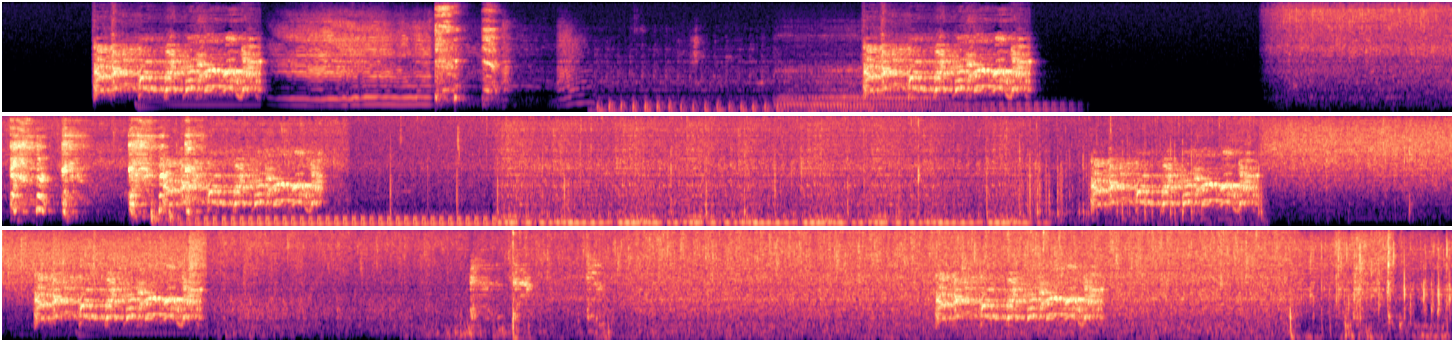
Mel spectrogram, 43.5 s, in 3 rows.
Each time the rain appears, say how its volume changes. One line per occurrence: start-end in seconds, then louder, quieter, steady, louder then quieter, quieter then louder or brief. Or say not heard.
12.6-43.4 louder.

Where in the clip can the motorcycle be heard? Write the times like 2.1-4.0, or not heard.
2.6-10.8, 16.3-25.1.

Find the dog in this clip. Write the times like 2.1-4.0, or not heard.
0.9-2.6, 8.6-10.3, 16.1-17.8, 25.4-27.1, 29.3-31.0, 38.3-40.0.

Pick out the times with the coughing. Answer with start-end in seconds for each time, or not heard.
4.1-5.0, 14.6-16.6, 33.6-35.5.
